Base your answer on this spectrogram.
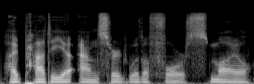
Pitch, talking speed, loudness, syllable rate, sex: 100 Hz, 140 wpm, -20 LUFS, 4.9 syllables/s, male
